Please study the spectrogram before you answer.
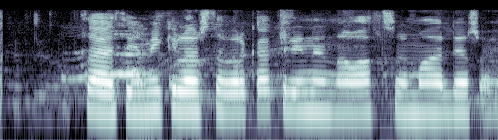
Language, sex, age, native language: Icelandic, female, 18-19, Icelandic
